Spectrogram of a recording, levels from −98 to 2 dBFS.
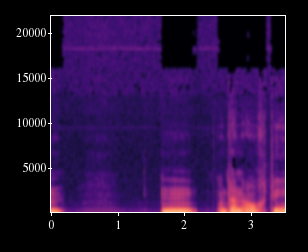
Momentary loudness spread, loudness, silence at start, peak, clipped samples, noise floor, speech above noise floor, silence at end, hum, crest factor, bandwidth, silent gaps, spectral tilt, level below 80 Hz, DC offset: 13 LU; -23 LUFS; 0 s; -8 dBFS; under 0.1%; -62 dBFS; 42 dB; 0 s; none; 16 dB; 10.5 kHz; none; -9.5 dB/octave; -48 dBFS; under 0.1%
